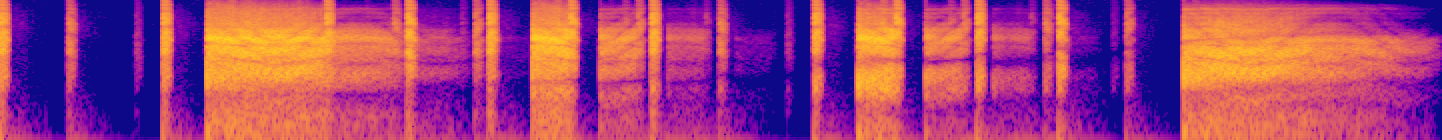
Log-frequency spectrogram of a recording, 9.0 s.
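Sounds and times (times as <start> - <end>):
hi-hat: 0.0 - 7.2
drum loop: 0.0 - 7.7.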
